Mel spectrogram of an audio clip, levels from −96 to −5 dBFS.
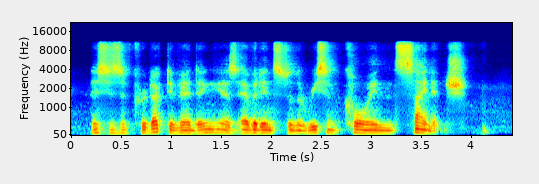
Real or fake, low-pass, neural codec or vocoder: fake; 10.8 kHz; codec, 24 kHz, 0.5 kbps, DualCodec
